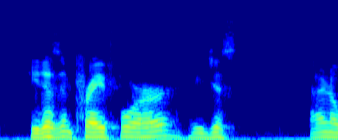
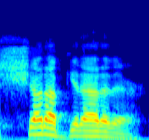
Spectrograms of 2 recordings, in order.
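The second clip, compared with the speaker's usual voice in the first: blunt command; 3 semitones higher, 9 dB louder than usual. Acted. Jesus commanding the demon.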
